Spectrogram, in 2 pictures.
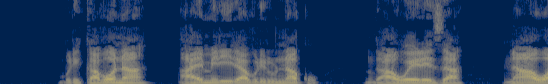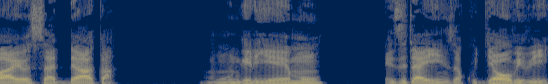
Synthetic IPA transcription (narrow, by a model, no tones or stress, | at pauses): βulikaβo̞naː | imiɾiɾaβuliɾunaku | ŋɡaːwe̞ːɾe̞za | naːwaːjo̞sadːaka̰ | muːŋɡe̞ɾije̞ːmu | e̞zitajiːnzakuɟːawo̞βiβi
